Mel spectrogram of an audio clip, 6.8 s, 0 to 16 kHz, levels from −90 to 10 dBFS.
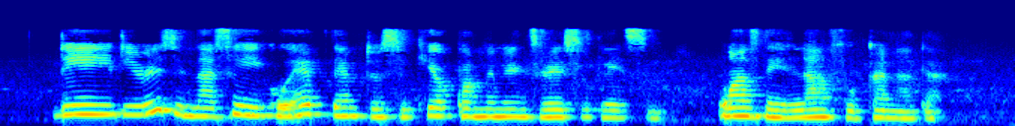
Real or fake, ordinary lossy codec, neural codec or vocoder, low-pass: fake; MP3, 48 kbps; codec, 16 kHz, 2 kbps, X-Codec, HuBERT features, trained on general audio; 7.2 kHz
